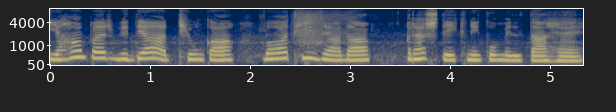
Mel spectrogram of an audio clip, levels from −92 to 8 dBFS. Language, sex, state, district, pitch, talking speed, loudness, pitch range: Hindi, female, Uttar Pradesh, Jalaun, 235 Hz, 135 wpm, -19 LUFS, 220-265 Hz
